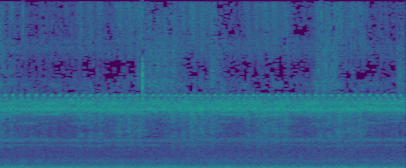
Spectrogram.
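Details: Crickets in the evening give one continuous shrill ringing tone that never pauses, set against a heavy, even low-frequency rumble.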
